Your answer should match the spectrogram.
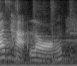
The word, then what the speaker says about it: ฉลอง: อย่าง เช่น คำ ว่า ฉลอง มัน ไม่ มี สระ อะ ใช่ ไหม คำ ว่า ฉลอง แต่ ว่า เวลา อ่าน ออก เสียง หรือ จะ อ่าน เหมือน เสียง สระ อะ บน อยู่ นะ คะ เป็น อ่า ซึ่ง เสียง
